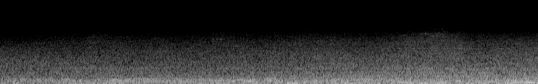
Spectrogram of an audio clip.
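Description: Steady low rumble of city road traffic, slowly growing louder.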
